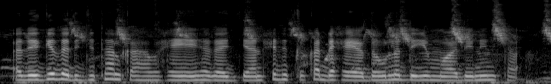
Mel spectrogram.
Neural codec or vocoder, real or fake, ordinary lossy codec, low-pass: none; real; none; none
